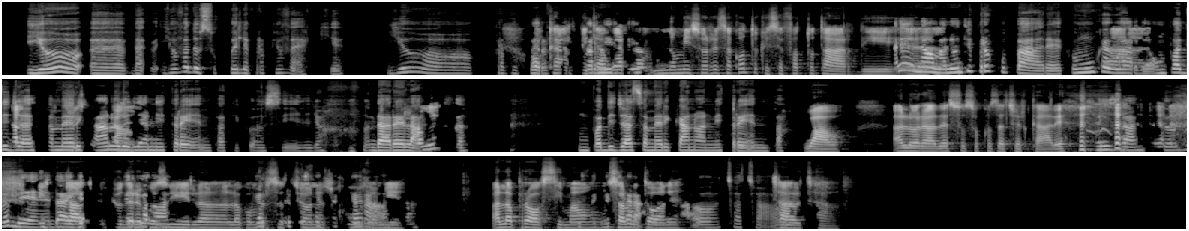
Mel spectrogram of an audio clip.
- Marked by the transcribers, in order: tapping; "proprio" said as "propio"; static; drawn out: "Io"; distorted speech; drawn out: "Ah"; chuckle; other background noise; chuckle
- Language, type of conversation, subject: Italian, unstructured, Quale canzone ti ricorda un momento felice della tua vita?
